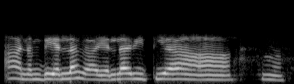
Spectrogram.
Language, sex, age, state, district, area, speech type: Kannada, female, 30-45, Karnataka, Shimoga, rural, conversation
